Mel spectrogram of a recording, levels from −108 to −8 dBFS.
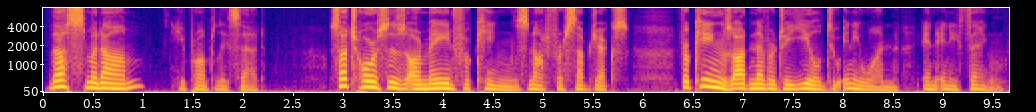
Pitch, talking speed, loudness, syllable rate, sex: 145 Hz, 155 wpm, -19 LUFS, 4.5 syllables/s, female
